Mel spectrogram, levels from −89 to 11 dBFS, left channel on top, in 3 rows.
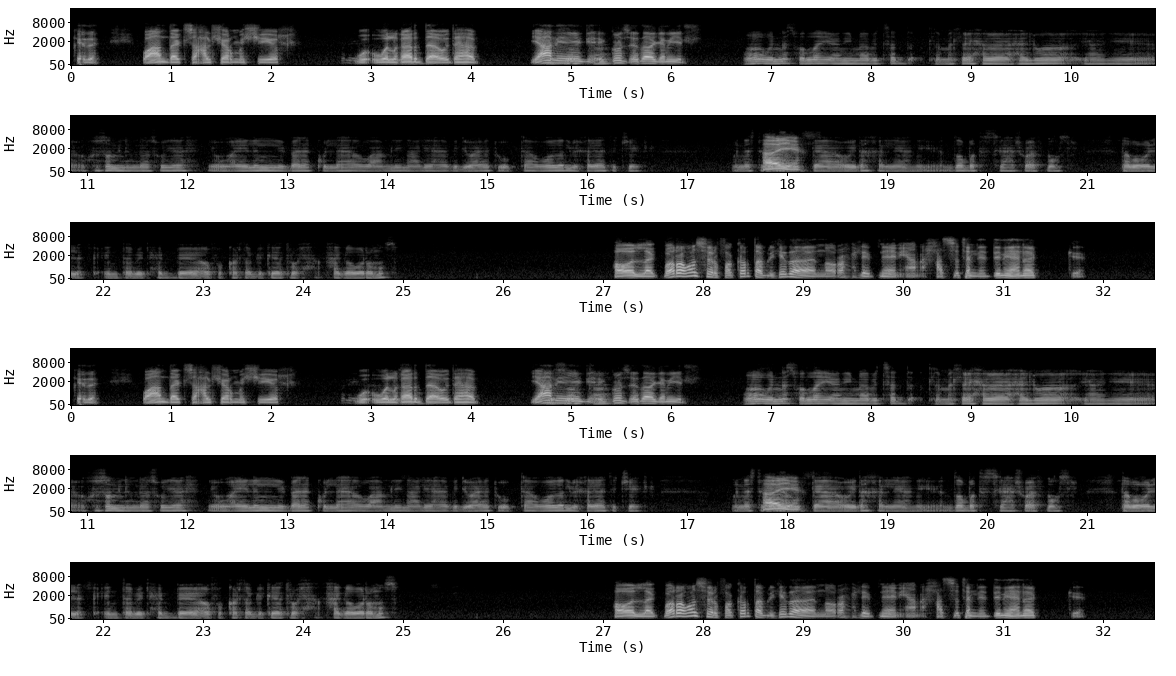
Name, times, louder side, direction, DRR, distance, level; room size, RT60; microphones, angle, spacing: voice 1, 0.7-2.2 2.8-4.1 4.6-6.1 17.8-18.1 27.1-31.3 31.7-31.8, left 2 dB, 25° left, 2.4 m, -26 dB
voice 2, 2.7-3.5 4.7-5.5 6.7-16.5 17.5-20.9 21.3-24.9, right 1 dB, 60° right, 5.6 m, -37 dB
head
